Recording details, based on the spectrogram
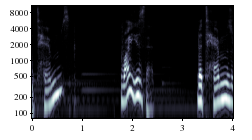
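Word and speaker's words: Thames: do you know the the river in England which is spelled t h m s it's not the themes it's the temps why is that the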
